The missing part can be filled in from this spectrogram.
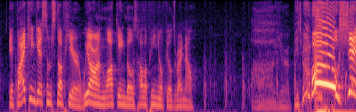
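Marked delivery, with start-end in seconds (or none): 6.1-7.2 voice breaking in a very high, loud shout. While playing a game and unlocking fields, voice cracking. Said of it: "my voice just cracked".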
